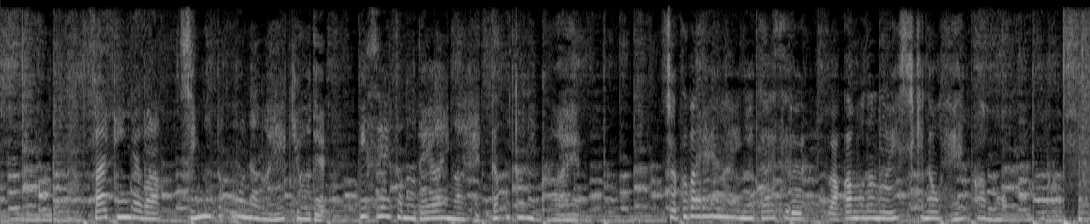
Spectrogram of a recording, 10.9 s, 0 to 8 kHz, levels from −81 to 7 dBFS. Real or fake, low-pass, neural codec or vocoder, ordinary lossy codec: fake; none; codec, 16 kHz, 4 kbps, FreqCodec, larger model; none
